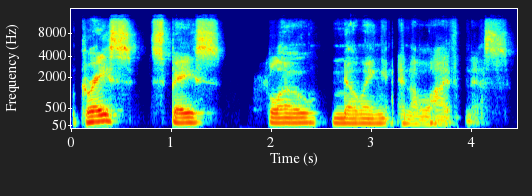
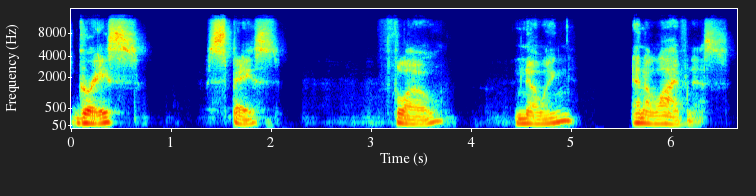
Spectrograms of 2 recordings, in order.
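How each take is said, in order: First: The list is said at normal speed. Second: The list is said more slowly.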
